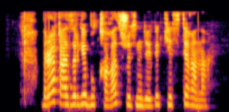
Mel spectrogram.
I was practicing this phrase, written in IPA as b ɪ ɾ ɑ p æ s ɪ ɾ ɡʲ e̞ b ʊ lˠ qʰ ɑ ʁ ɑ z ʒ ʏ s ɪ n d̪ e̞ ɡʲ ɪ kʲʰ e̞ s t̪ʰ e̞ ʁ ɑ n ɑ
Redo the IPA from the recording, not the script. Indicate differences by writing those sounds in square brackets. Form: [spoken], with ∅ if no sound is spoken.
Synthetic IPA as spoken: b ɪ ɾ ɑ [q] æ [z] ɪ ɾ ɡʲ e̞ b ʊ lˠ qʰ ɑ ʁ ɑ z ʒ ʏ [z] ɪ n d̪ e̞ ɡʲ ɪ kʲʰ e̞ s [t̪] e̞ ʁ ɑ n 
